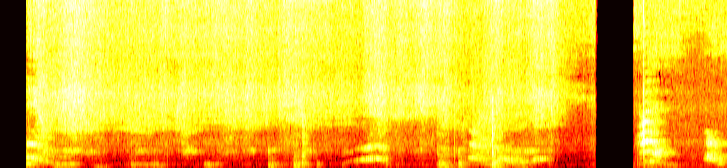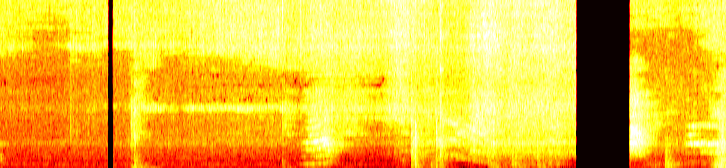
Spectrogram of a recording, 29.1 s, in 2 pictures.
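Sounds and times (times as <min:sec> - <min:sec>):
vegetables sizzling in pan: 0:00.6 - 0:12.0, 0:12.7 - 0:26.1
spatula scraping pan: 0:00.7 - 0:11.2.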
